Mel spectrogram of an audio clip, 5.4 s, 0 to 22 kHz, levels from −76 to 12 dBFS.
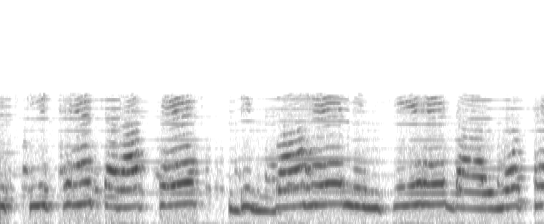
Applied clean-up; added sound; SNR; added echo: neural separator model SepFormer DNS4.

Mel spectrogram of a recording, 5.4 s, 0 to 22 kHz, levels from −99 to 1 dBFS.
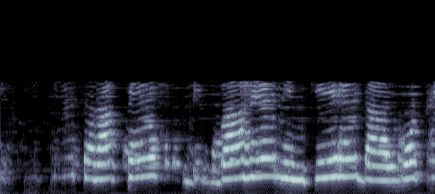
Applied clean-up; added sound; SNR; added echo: neural mask model DeepFilterNet 3.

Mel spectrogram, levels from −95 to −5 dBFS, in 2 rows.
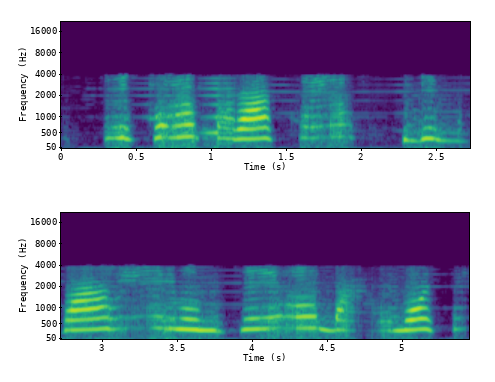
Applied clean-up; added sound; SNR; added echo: neural separator model SepFormer WHAMR!.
